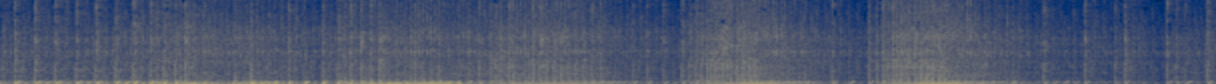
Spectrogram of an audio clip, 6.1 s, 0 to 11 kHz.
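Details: Saito FA270T twin converted to gasoline with CH ignition, 20:1 mix, TF 20x10 prop: off idle it blips and falls back in uneven surges, loaded up rich after idling; excess fuel must burn off.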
